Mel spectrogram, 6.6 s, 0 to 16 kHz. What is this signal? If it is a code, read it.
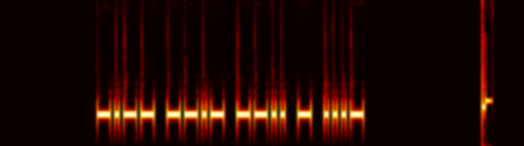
Morse code, heard as a keyed tone, about 22 wpm, 700 Hz. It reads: YQZTV
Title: Code Groups - 5 Letter:Numbers - 22wpm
